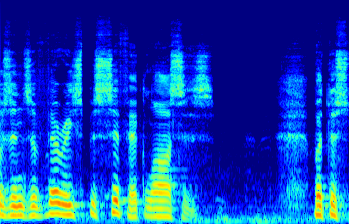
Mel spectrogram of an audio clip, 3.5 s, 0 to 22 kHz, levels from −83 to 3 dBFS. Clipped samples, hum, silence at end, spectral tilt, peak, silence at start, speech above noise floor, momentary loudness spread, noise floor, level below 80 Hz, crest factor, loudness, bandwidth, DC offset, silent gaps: under 0.1%; none; 0 s; -5.5 dB/octave; -8 dBFS; 0 s; 26 dB; 17 LU; -50 dBFS; -56 dBFS; 18 dB; -24 LUFS; 14.5 kHz; under 0.1%; none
